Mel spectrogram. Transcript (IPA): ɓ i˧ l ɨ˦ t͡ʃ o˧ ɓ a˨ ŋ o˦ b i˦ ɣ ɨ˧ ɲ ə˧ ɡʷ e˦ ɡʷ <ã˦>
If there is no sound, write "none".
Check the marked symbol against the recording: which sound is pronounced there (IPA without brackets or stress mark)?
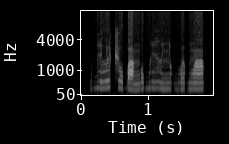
ã˦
